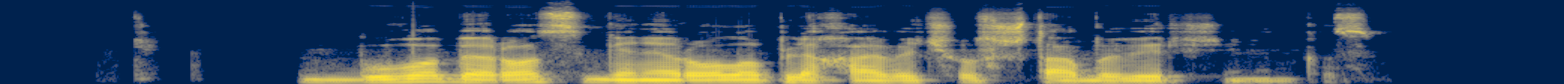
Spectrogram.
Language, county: Lithuanian, Vilnius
